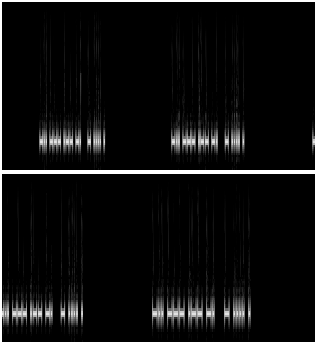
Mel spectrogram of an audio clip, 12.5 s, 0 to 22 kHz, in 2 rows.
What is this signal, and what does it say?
Morse code, heard as a keyed tone, about 50 wpm, 700 Hz. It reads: DOWN THE DOWN THE DOWN THE DOWN THE
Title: Speed-Racing - Sets of 2 Words 40wpm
